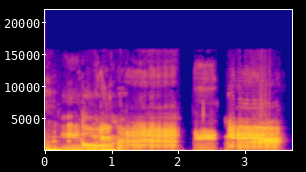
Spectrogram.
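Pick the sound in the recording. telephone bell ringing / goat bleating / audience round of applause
goat bleating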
